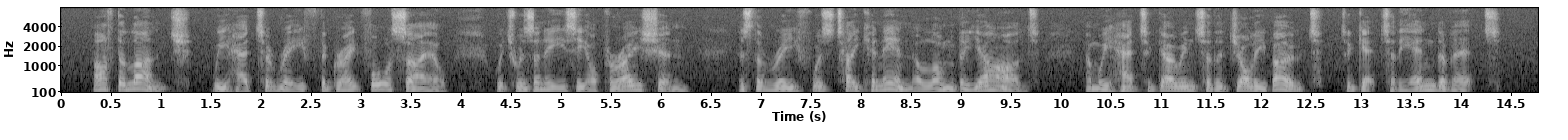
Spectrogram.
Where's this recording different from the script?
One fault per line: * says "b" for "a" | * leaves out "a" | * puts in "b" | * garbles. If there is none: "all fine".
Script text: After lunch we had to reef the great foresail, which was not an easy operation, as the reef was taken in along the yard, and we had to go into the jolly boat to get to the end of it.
* leaves out "not"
